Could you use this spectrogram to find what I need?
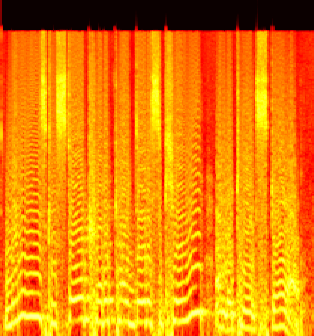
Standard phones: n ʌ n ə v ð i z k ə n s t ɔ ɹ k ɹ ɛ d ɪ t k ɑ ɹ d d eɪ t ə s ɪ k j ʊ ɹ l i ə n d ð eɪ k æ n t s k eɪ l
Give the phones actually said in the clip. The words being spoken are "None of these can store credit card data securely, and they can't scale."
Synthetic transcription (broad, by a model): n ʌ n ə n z k ə n s t ɔ ɹ k ɹ ɛ d ɪ t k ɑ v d d eɪ t ə s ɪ k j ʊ ɹ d i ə n ð eɪ k æ n t s k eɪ l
